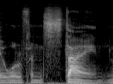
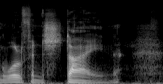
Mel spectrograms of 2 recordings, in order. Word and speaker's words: Wolfenstein: I think it's it's you say Wolfenstein like downward thrust just said but we were saying Wolfenstein this is how we we pronounced it and so I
